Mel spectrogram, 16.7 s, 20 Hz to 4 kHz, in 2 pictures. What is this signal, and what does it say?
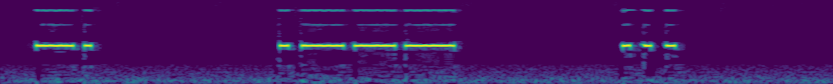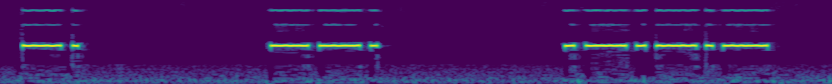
Morse code, heard as a keyed tone, about 13 wpm, spaced as for 4 wpm, 1000 Hz. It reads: NJSNG.
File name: Morse Lessons / Morse Lessons / Tape-1B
